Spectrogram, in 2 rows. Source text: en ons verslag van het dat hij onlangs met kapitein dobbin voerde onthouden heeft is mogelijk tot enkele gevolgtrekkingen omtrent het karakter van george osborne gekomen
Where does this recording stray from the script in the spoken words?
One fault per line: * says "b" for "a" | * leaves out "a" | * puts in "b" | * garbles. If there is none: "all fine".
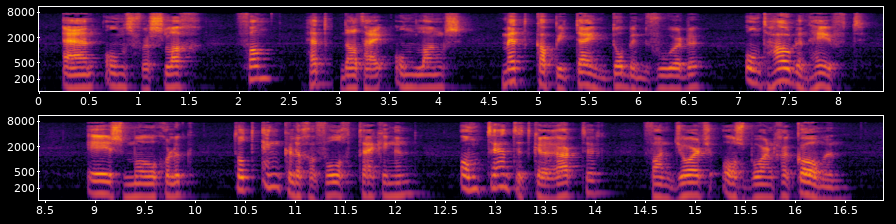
all fine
